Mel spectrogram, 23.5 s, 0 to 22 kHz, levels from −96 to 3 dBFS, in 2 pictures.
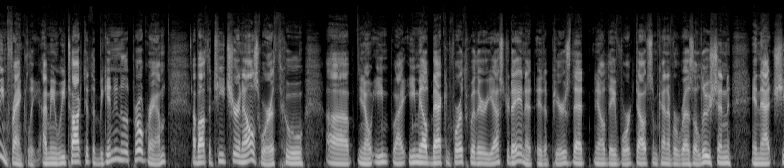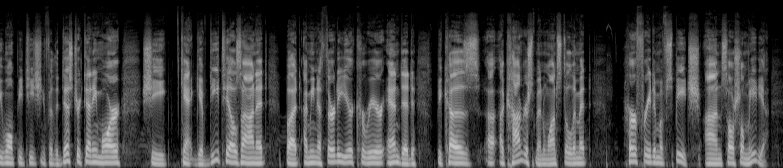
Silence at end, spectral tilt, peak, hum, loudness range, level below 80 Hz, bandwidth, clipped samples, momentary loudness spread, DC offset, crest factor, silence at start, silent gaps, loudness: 0.25 s; -4.5 dB/octave; -4 dBFS; none; 2 LU; -66 dBFS; 14.5 kHz; under 0.1%; 8 LU; under 0.1%; 24 dB; 0 s; none; -26 LUFS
